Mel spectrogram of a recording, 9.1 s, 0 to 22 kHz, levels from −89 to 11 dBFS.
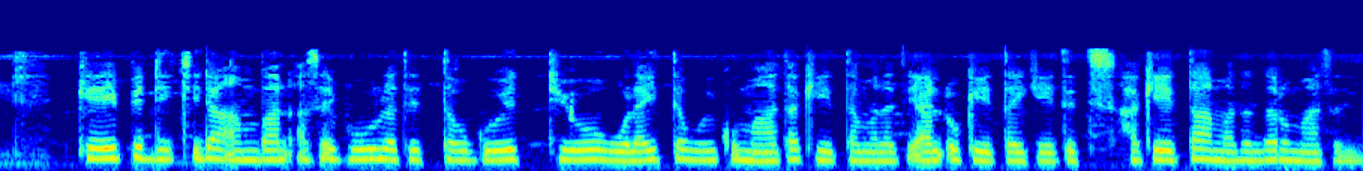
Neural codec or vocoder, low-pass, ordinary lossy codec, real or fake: none; 7.2 kHz; AAC, 24 kbps; real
